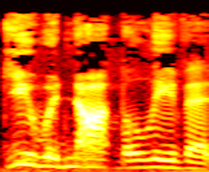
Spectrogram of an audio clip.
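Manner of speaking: put-on very angry tone. Retelling a woman overheard while working out, imitating her very angry voice. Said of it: "she's using this very angry voice".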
